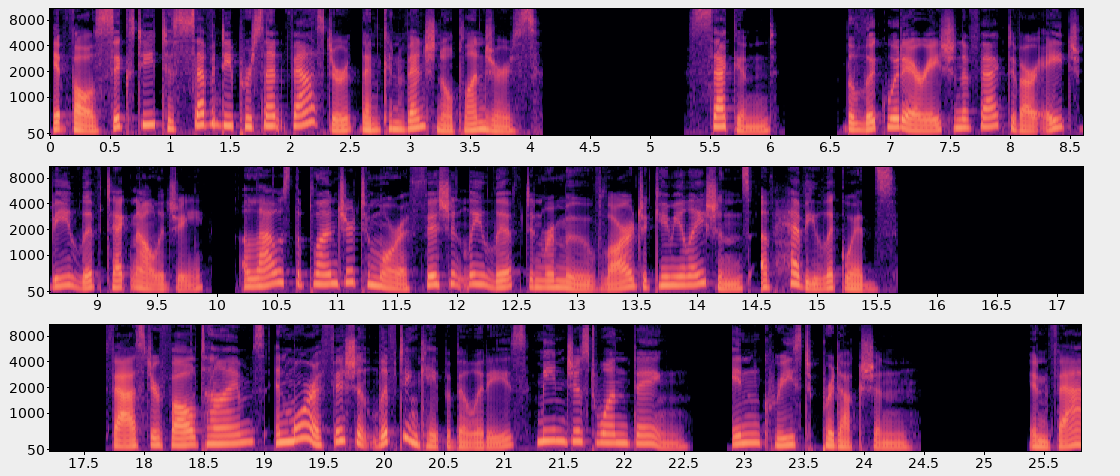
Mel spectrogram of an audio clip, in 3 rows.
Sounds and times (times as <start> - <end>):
Speech: 0.0 - 4.1, 5.4 - 15.7, 17.7 - 24.5, 25.4 - 25.8.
